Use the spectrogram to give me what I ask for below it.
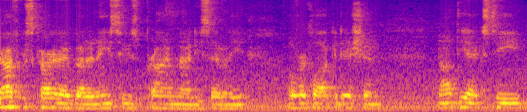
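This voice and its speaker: A man speaks with monotone, flat intonation. Noticeable background noise and audible room echo fill the recording. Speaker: PC gaming content creator. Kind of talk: casual tutorial. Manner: unscripted, unedited.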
